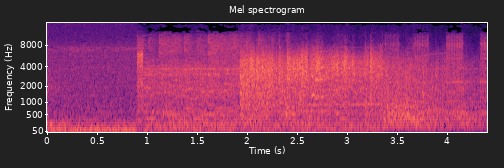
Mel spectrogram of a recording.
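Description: A film soundtrack cuts in about a second in, after a brief low room hum: music with held tones, joined from about two seconds in by a loud noisy rush.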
